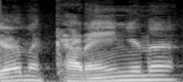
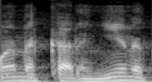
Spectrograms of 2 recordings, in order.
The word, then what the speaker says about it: Anna Karenina: além de Anna Karenina, ou Anna Karenina, como se fala aqui no Brasil, além de A Morte de Ivan Ilitch e A Confissão, dois livros maravilhosos que li recentemente.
